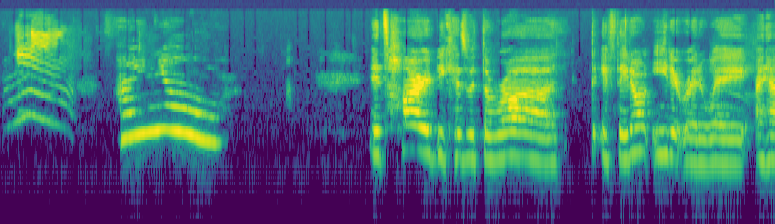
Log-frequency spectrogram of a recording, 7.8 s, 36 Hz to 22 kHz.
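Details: Foster kittens in Los Angeles, watched on a live 24/7 kitten cam while being weighed indoors, give two clear drawn-out meows, the second arching up and falling. A woman then talks at length over the room.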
